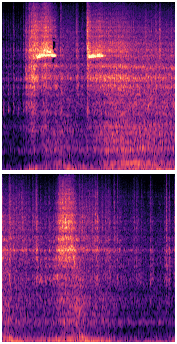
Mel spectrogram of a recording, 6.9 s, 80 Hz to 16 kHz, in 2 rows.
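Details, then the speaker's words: Original 1966 Buick Wildcat, 10,000 miles, 425 cubic inch Nailhead V8, automatic, revved at the rear: deep throaty V8 swells smoothly through two or three quick revs and settles back cleanly, no knocks or misses; healthy engine. "Very nice, very throaty, a lot of power, smooth sound to it, very airy."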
